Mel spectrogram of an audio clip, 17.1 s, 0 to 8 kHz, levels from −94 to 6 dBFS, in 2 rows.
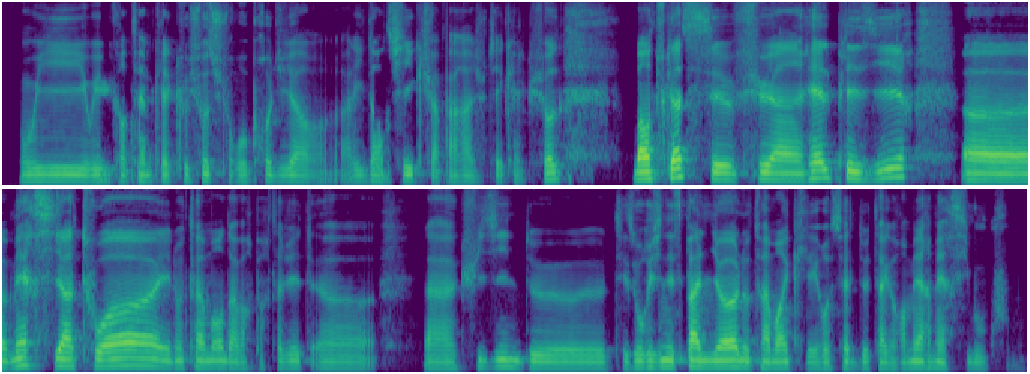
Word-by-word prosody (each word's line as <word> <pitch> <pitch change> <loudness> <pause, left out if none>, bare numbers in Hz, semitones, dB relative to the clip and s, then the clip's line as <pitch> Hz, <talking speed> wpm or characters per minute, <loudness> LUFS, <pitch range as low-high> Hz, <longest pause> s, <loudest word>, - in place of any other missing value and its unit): Oui, 95 0 -3
oui, 95 0 -5
quand 90 -1 -9
tu - - -10
aimes 90 - -4
quelque - - -7
chose, 100 0 -5
tu 100 - -7
le - - -14
reproduis 95 +1 -7
en 85 0 -7
à - - -14
l'identique. 90 +2 -5
Tu - - -11
vas 80 - -7
pas 85 - -7
rajouter 85 -1 -11
quelque - - -16
chose. 110 +1 -2 0.6
Bah, 115 - +10
en 120 - +10
tout - - -5
cas, 145 +1 +9
ce 115 -6 +2
fut 115 +2 +1
un 105 -1 +4
réel 130 +4 +3
plaisir. 125 +5 +1 0.4
Heu, 100 -1 +5
merci 125 +1 +2
à 115 -1 +5
toi 120 +1 +4
et 100 - -1
notamment 100 0 -3
d'avoir 95 -2 -6
partagé 95 +1 -9
tes, - - -17
heu, 95 -1 -9 0.5
la 95 0 -5
cuisine 105 +2 -6
de 95 -1 -5
tes 95 +1 -10
origines 100 +1 -1
espagnoles, 105 0 +4
notamment 95 -2 -1
avec 95 - -5
les 90 0 -7
recettes 95 -1 -6
de 95 - -8
ta 90 -1 -4
grand-mère. 95 +2 -4
Merci 90 -1 -6
beaucoup. 90 -1 -16
100 Hz, 185 wpm, -24 LUFS, 95-110 Hz, 0.6 s, Bah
